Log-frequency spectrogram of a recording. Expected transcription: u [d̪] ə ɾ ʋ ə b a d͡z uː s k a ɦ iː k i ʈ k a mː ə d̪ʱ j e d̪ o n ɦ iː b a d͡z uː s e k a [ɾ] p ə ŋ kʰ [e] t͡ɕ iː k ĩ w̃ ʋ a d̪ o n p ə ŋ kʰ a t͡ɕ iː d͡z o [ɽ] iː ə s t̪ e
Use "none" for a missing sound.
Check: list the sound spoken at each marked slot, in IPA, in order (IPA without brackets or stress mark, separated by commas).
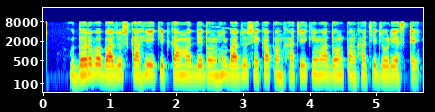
d̪, none, a, ɽ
